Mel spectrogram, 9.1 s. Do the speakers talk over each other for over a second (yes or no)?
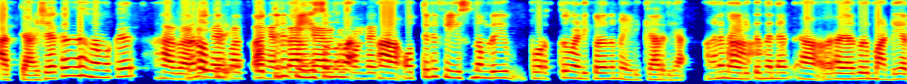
yes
